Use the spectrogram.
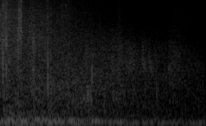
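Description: A Confringo blasting spell from Hogwarts Legacy bursts in one heavy, booming explosion that rolls off and fades over about a second, with no talk.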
